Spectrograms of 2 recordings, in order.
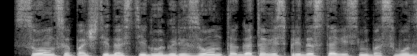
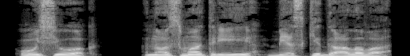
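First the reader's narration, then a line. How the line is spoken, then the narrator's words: Big man's growl. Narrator (Russian): прорычал здоровяк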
